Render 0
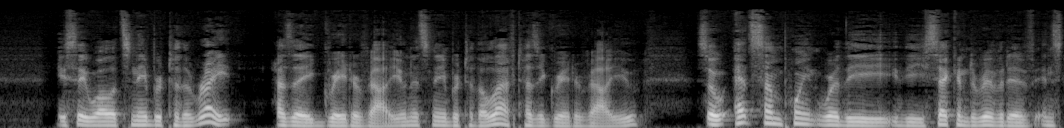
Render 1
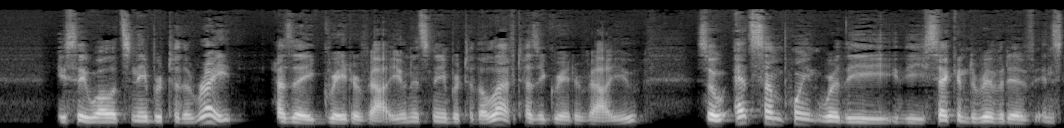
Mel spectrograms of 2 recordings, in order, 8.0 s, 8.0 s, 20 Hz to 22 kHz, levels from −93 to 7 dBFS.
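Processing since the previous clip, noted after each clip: steep high-pass 250 Hz 48 dB/oct; tilt +3 dB/oct; gain +5.5 dB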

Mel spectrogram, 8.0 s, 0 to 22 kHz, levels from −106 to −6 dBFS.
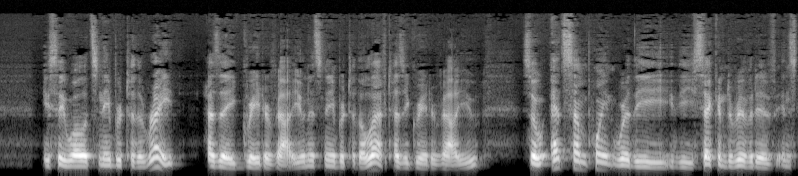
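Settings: small resonant body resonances 470/730/1500 Hz, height 12 dB, ringing for 70 ms; gain -7 dB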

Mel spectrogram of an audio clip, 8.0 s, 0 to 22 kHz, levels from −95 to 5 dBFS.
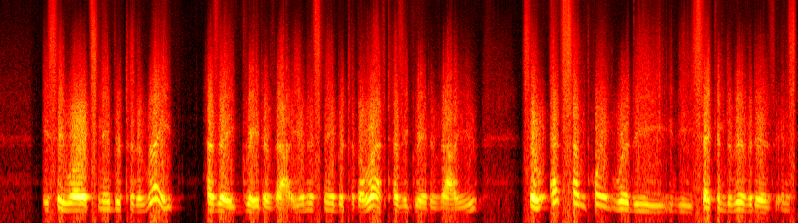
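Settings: noise-modulated delay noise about 1700 Hz, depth 0.072 ms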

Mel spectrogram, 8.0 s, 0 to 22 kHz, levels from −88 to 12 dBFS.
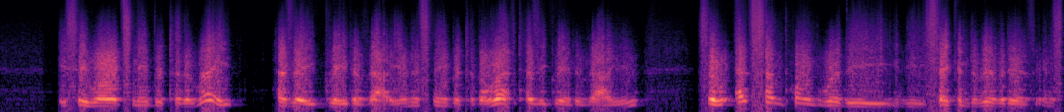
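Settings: flange 0.78 Hz, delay 6.1 ms, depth 1.7 ms, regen +42%; gain +1.5 dB

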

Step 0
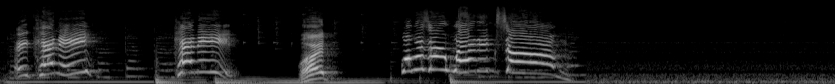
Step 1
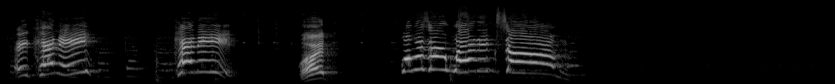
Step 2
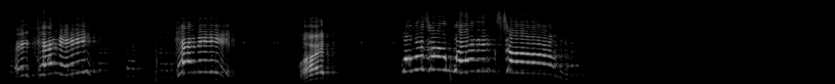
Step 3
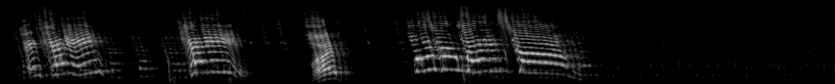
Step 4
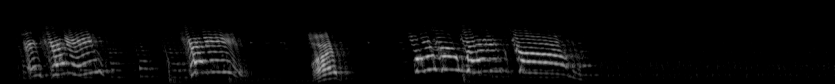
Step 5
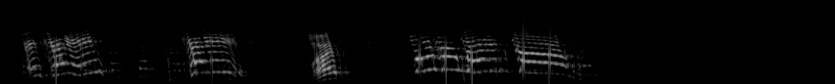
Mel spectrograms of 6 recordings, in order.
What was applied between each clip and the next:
HPF 840 Hz 12 dB/oct; gain -4.5 dB
tremolo 18 Hz, depth 68%
dispersion lows, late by 0.136 s, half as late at 2800 Hz; gain +7 dB
air absorption 460 m
crackling interface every 0.26 s, samples 512, zero, from 0.55; gain -7 dB

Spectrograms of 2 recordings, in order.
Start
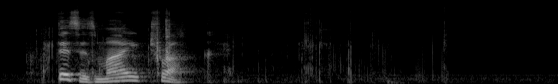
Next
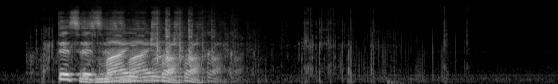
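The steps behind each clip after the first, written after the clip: lo-fi delay 0.227 s, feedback 35%, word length 9-bit, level -3 dB; gain +8.5 dB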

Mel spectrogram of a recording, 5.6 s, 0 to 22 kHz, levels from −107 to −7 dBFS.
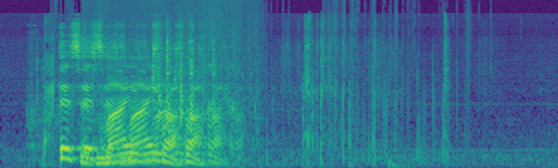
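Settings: high shelf 4100 Hz +11 dB; compressor 4:1, threshold -20 dBFS, peak gain reduction 8.5 dB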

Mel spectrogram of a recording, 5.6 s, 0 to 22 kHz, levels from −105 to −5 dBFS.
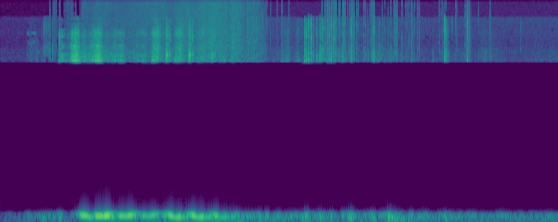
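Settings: FFT band-reject 150–7000 Hz; vocal rider within 4 dB 2 s

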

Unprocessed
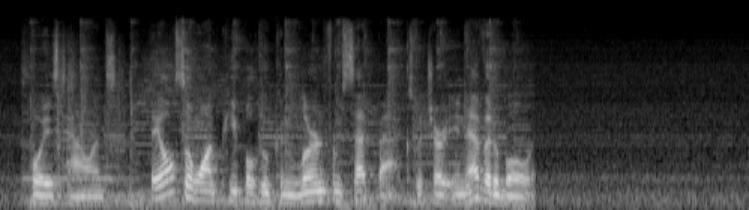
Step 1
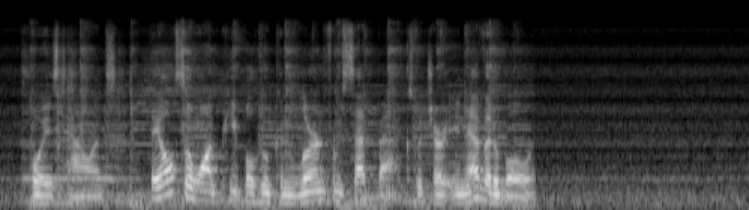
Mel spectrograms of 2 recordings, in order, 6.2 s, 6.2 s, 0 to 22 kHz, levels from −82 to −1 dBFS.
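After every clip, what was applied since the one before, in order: ripple EQ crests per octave 1.9, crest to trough 8 dB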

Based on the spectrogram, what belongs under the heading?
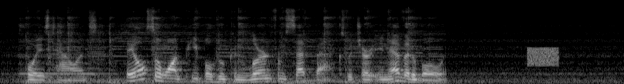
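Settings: painted sound noise, 5.27–5.59, 900–2100 Hz -30 dBFS; gain -4 dB

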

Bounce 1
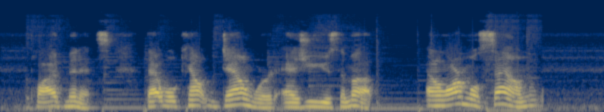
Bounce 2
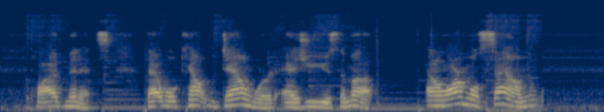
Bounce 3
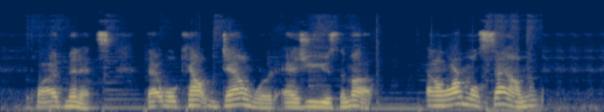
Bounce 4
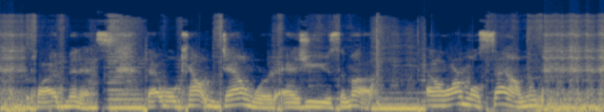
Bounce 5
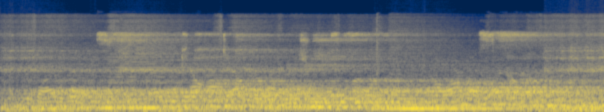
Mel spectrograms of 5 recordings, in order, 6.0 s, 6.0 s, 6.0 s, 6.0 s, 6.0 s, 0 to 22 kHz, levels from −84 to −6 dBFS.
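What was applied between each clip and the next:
high shelf 8900 Hz +11 dB; gain -8.5 dB
rotary speaker horn 0.85 Hz, later 6.7 Hz, at 3.04; gain +6.5 dB
fast leveller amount 100%; gain -3.5 dB
reverb RT60 5.6 s, pre-delay 0.117 s, DRR -5 dB; gain +4 dB

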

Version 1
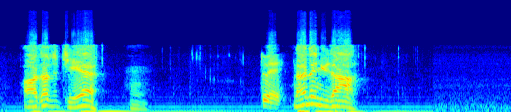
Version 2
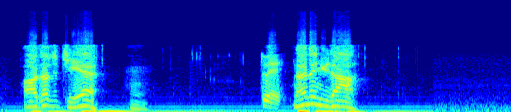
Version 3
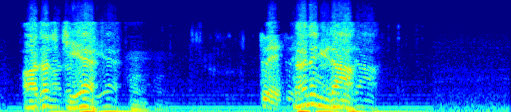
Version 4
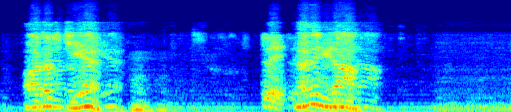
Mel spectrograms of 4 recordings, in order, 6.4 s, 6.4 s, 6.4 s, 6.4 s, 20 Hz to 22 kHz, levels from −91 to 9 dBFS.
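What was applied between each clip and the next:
low shelf 140 Hz +10.5 dB; gain -7.5 dB
inharmonic rescaling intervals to 126%; echo 0.296 s -16.5 dB; gain +8.5 dB
reverse; upward compressor, threshold -34 dBFS; reverse; reverb, pre-delay 3 ms, DRR -10.5 dB; gain -4.5 dB

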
